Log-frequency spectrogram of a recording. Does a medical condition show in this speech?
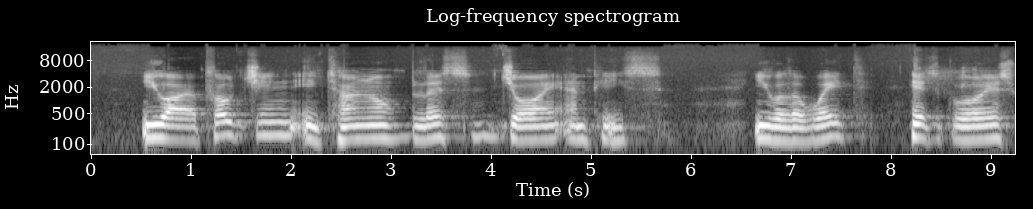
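Yes: ALS; under neurologist care.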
